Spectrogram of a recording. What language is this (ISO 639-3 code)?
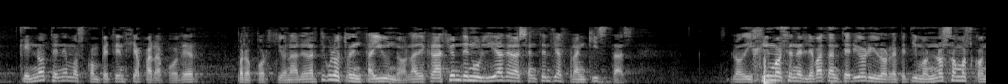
spa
